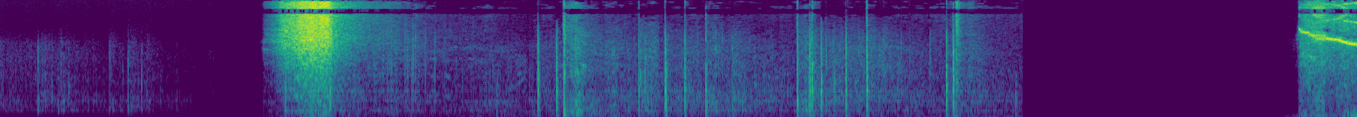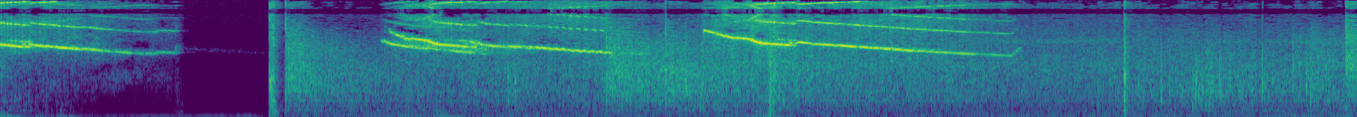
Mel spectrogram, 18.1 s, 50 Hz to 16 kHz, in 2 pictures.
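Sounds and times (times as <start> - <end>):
firework whistles falling in pitch: 1.8 - 2.5, 8.6 - 10.4, 11.6 - 15.9
firework bangs: 1.8 - 6.6, 10.8 - 18.0
fireworks crackling: 1.8 - 6.8, 10.8 - 18.0.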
